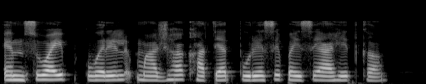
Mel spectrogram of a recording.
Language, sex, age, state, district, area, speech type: Marathi, female, 18-30, Maharashtra, Mumbai Suburban, rural, read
